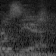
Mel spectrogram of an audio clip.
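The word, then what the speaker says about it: Wojcicki: Susan Wojcik, I can't pronounce her last name. Wojcik.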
